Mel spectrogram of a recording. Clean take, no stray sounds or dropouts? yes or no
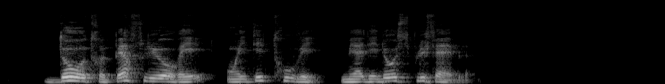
yes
